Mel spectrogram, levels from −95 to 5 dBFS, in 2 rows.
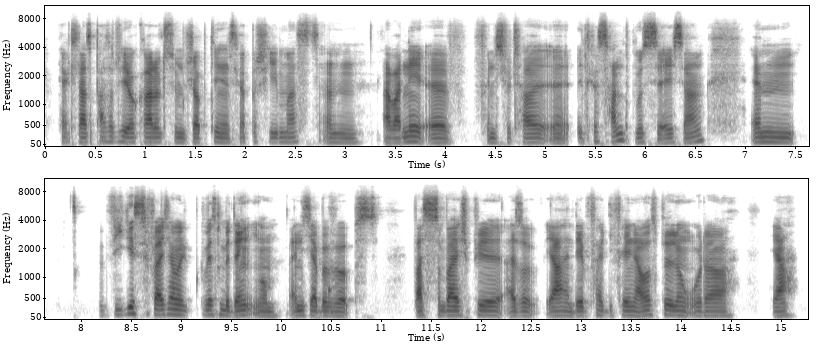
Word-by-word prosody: Ja - - -5
klasse, 105 0 +1
passt 115 - -7
natürlich 115 -2 0
auch 105 - -2
gerade 110 0 +4
zu 110 - -3
dem 105 - -6
Job, 100 - -2
den 110 - -5
du - - -1
jetzt 100 - -2
gerade - - -6
beschrieben 110 0 -5
hast. 110 +3 -4
Ähm, 100 -1 -7 0.2
aber 100 0 +4
ne, 120 +1 +2
äh, 100 -1 +1 0.2
finde - - -9
ich - - +4
total, 100 0 -2
äh, - - -5
interessant, 155 +1 -1
muss 105 0 +4
ich - - -2
ehrlich 100 +1 +3
sagen. 105 +6 +2 0.5
Ähm, 110 -1 -3 0.7
wie 105 +3 -6
gehst 145 +2 +5
du - - -5
vielleicht 115 +1 +5
auch 125 - +3
mit 115 -3 +1
gewissen 115 +1 -2
Bedenken 110 +1 +3
um, 95 -1 -5
wenn - - -5
du - - -2
dich 105 - -1
ja - - +3
bewirbst? 100 -2 -1 0.3
Was 100 0 +6
zum 105 - +4
Beispiel 105 0 +3
also, 100 -1 -2
ja, 100 0 +4
in 95 - -9
dem 105 0 +2
Fall 110 -2 -6
die 100 - -15
fehlende 100 -2 +1
Ausbildung 110 -2 0
oder, 95 -1 -2 0.4
ja, - - +1
105 Hz, 220 wpm, -27 LUFS, 100-110 Hz, 0.7 s, Was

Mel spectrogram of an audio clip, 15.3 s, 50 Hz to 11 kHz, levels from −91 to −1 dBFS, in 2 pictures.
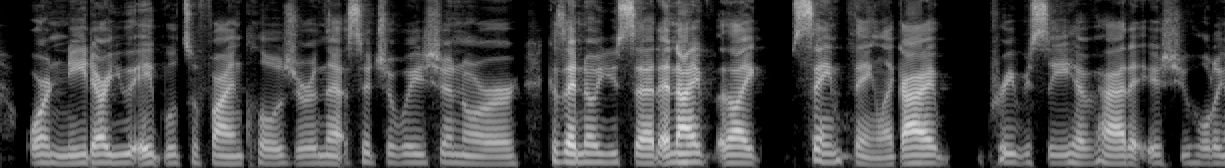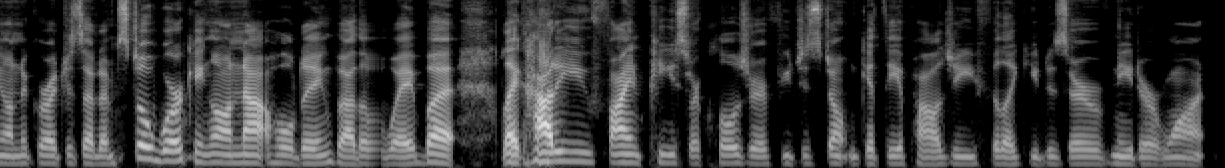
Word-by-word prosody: or 160 +1 -2
need? 150 +1 -3
Are 165 - +5
you 160 +1 -5
able 155 0 -3
to 165 +2 -5
find 145 -1 0
closure 145 0 -7
in 150 - -7
that 145 - -1
situation? 160 -1 -3
Or 140 -1 -4 0.2
'cause 190 - -4
I 170 - +10
know 170 0 -2
you 170 0 -5
said 150 -3 +6
and - - +6
I 170 0 +9
like, 155 -1 +2 0.2
same 190 -4 +6
thing. 130 -10 -5
Like, 130 +2 -7
I 155 0 +7 0.3
previously 155 -1 -1
have 145 -2 -6
had 145 -1 +2
a - - -6
issue 155 0 -8
holding 150 0 -9
on 140 - -7
the 150 - -11
grudges 150 0 -8
that 145 -2 -5
I'm 140 - -8
still 240 - +1
working 190 -4 -3
on 155 -1 -2
not 155 0 +3
holding, 145 -1 -6
by 135 -4 -3
the 140 -1 -9
way. 135 0 -3
But, 155 +1 +1 0.3
like, 150 - +4
how 180 - +9
do 190 - -2
you 185 -2 -10
find 165 -2 -2
peace 155 -1 -7
or 140 - -12
closure 150 -2 -10
if 135 - -15
you 145 - -17
just 145 0 -1
don't 145 -2 -9
get 140 - -10
the 140 - -9
apology 135 -1 -9
you 135 - -12
feel 140 - -15
like 130 +1 -11
you 135 - -14
deserve, 135 -1 -10
need, 135 -2 -10
or 130 -1 -11
want? 135 -1 -10
150 Hz, 265 wpm, -25 LUFS, 140-160 Hz, 0.3 s, I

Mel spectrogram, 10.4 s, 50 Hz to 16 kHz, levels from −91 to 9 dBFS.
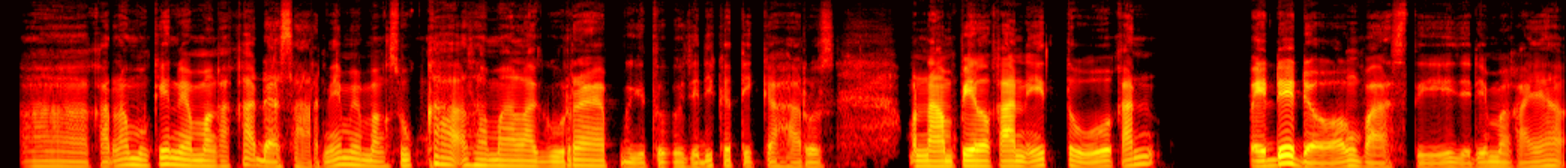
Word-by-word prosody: Ah, 105 -1 -6
karena 110 +6 -3
mungkin 135 +3 0
memang 115 -3 +2
Kakak 110 +2 -3
dasarnya 100 +4 -2
memang 120 -6 -1
suka 130 +5 -2
sama 120 -2 -1
lagu 105 -2 -1
rap, 115 0 +2
begitu. 90 0 -5
Jadi 90 +3 -4
ketika 100 -3 -5
harus 90 -1 -6 0.5
menampilkan 110 0 +5
itu, 110 -3 -1
kan 155 +7 0 0.7
pede 120 +11 +8
dong 90 +6 +1
pasti. 85 0 -4
Jadi, 95 +3 -5
makanya, 100 +4 -4
105 Hz, 130 wpm, -24 LUFS, 95-115 Hz, 0.7 s, pede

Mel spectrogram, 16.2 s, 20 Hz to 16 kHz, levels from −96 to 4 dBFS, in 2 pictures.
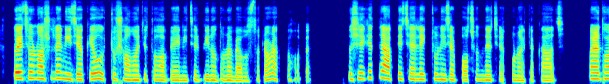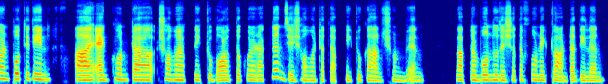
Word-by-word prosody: তো - - -25
এজন্য 275 0 0
আসলে 280 +3 -1
নিজেকেও 235 +2 +2
একটু 240 - -8
সময় 210 -2 0
দিতে 210 0 -8
হবে। 200 0 -3 0.2
নিজের 200 +1 -7
বিনোদনের 200 -1 -2
ব্যবস্থাটাও 180 +4 -4
রাখতে 215 -1 -13
হবে। - - -15 0.5
তো - - -5
সেক্ষেত্রে 290 +3 -1
আপনি 255 - -6
চাইলে 235 -2 0
একটু 225 +2 -9
নিজের 220 -1 -2
পছন্দের 205 +1 -3
যে - - -9
কোনো 205 -2 -4
একটা 190 0 -11
কাজ। 185 +1 -3 0.4
মানে 260 0 +8
ধরেন 265 -1 +3
প্রতিদিন 245 -1 +3 0.4
অ্যা 205 - +9 0.3
১ 215 - +1
ঘন্টা 225 -1 +2 0.3
সময় 220 -2 +1
আপনি 215 - -11
একটু 220 - -6
বরাদ্দ 200 +1 +1
করে 210 -1 -2
রাখলেন 320 +10 -1
যে 205 - 0
সময়টাতে 195 -2 -6
আপনি - - -27
একটু 195 - -8
গান 190 -2 +1
শুনবেন 195 0 -5 0.5
বা 210 - -2
আপনার 210 0 -2
বন্ধুদের 210 -2 +1
সাথে 205 0 -5
ফোনে 215 -2 -3
একটু 210 - -8
আড্ডা 190 +1 -1
দিলেন 180 -1 -2
210 Hz, 185 wpm, -24 LUFS, 200-235 Hz, 0.5 s, অ্যা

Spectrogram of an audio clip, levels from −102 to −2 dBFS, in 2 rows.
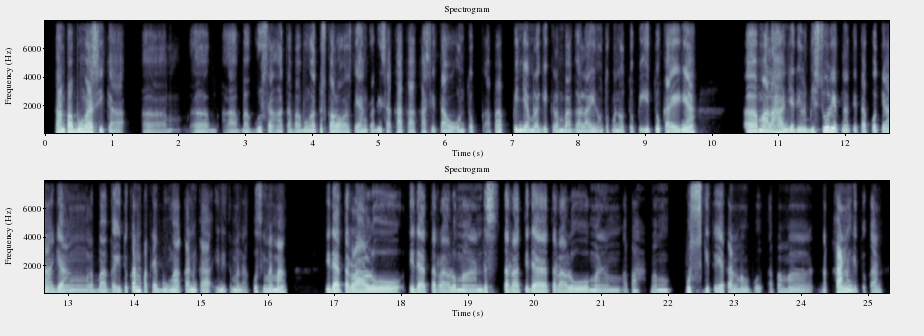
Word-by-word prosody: Tanpa 170 +1 +5
bunga 180 +2 +7
sih, 180 -4 0
Kak. 140 +1 -6 0.3
Mmm 140 -1 -12
mmm, 145 -2 -7 0.2
eee, 135 0 -10
bagus 155 +1 -5
heeh, 140 0 -4
tanpa 145 -1 -6
bunga. 145 +2 -1
Terus 195 +1 -4
kalau 145 -1 +1 0.2
yang 140 +2 -1
tadi 145 +1 -3
sa 145 - -6
Kakak 135 -1 -5
kasih 135 0 -7
tahu 140 0 -3
untuk 135 -1 -6
apa, 215 +4 -4 0.2
pinjam 145 -1 +4
lagi 140 +1 -2
ke 140 - -18
lembaga 140 -1 -1
lain 135 0 -2
untuk 135 0 -9
menutupi 135 -2 -4
itu, 155 +7 +1
kayaknya, 150 +7 +3 0.8
eee, 145 0 +5
malahan 150 +2 +5
jadi 150 -1 +2
lebih 150 +1 +1
sulit, 220 +3 +7
nanti 165 +3 -3
takutnya 170 +9 -1
yang 150 -2 -1
lembaga 145 -1 -4
itu 150 +11 -3
kan 255 +2 +3
pakai 165 -6 -3
bunga 150 +1 -1
kan, 155 +2 -1
Kak, 155 +1 -5
ini 150 +1 -2
temen 150 -4 -3
aku 145 +6 -7
sih 190 - -7
memang 170 +2 +3 0.6
tidak 170 -3 +6
terlalu 155 -4 +3
tidak 160 -3 +2
terlalu 155 -1 -1
mendes 155 +4 0
karena 160 -2 +1
tidak 155 -1 +1
terlalu 150 -1 0
mem 150 -1 -4
apa, 240 +11 -8 0.2
mem-push 150 +10 -3
gitu 170 -4 -4
ya 150 - +1
kan, 200 +5 -3
mem 165 -3 -4
pe 140 -2 -10
apa, 180 +5 -12
menekan 165 +2 0
gitu 130 -3 -10
kan, 145 +5 -6
150 Hz, 165 wpm, -24 LUFS, 145-165 Hz, 0.8 s, bunga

